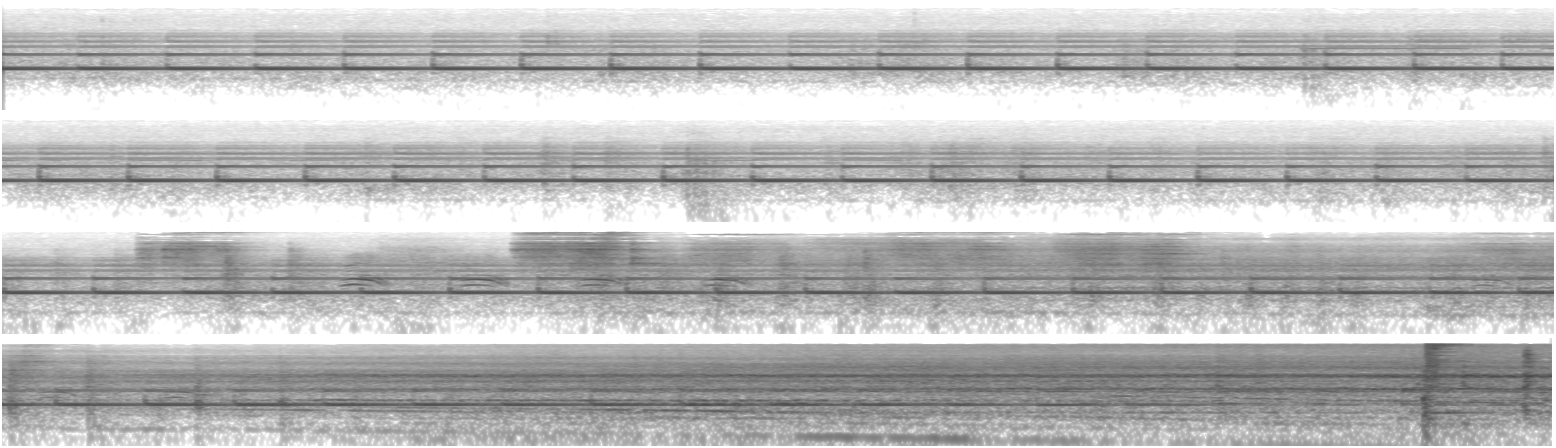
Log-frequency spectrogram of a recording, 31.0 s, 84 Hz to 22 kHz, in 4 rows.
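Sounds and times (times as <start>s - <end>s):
level crossing bell ringing: 14.8s - 29.8s
train hiss: 16.2s - 31.0s.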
